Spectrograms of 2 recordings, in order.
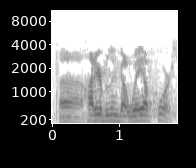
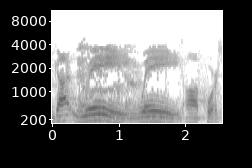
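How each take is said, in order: First: Said in the usual way. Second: "way off course" said slow, leaning on "way"; drawn-out stress on way. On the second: Shown as a demonstration. Preacher stretching "way" for his congregation, slow stress. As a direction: stretch out "way" to show how far. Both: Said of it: "I mean, got way, way off course".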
